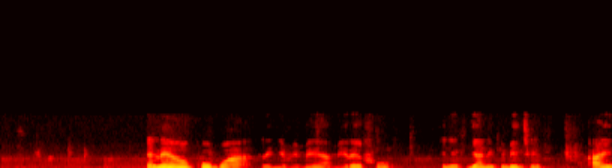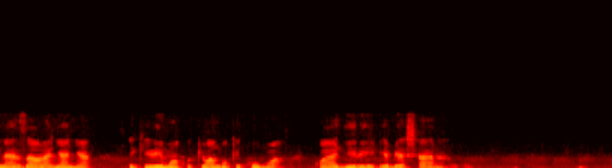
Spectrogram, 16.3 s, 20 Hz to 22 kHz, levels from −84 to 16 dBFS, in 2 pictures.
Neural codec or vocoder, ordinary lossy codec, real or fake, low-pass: none; MP3, 64 kbps; real; 7.2 kHz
